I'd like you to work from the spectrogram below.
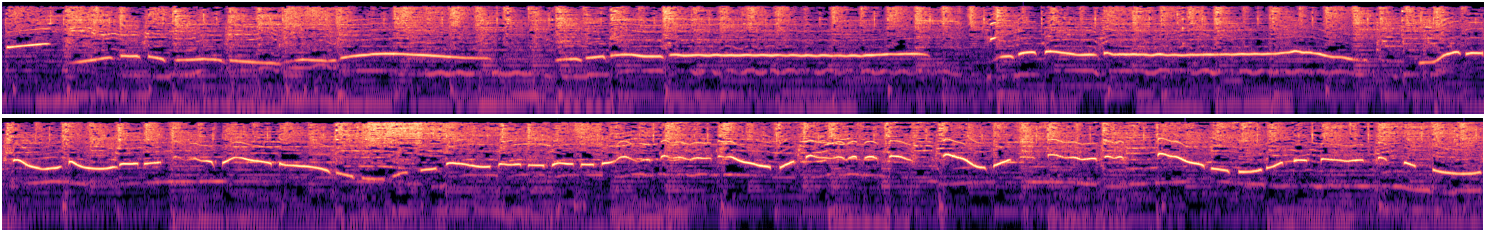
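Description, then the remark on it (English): A slide whistle plays a wavering, gliding melody that swoops up and down between sustained notes, loud over a full band backing throughout. “Still my slide whistle gently weeps.”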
